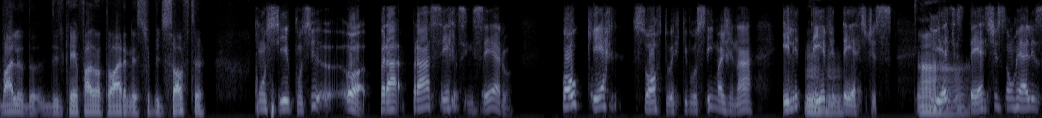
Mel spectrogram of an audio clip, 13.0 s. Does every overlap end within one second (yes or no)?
yes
